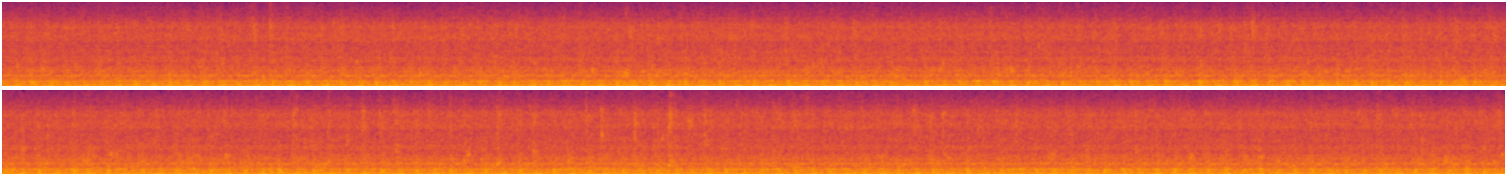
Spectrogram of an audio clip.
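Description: Whirlpool top-loading washing machine running steadily: an even motor hum under a wash of noise, with no change in pace.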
